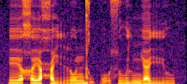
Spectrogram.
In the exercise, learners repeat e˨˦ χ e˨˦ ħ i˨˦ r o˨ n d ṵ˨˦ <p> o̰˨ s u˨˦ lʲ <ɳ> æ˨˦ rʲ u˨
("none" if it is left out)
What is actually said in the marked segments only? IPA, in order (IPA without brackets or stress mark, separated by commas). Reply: p, ɲ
